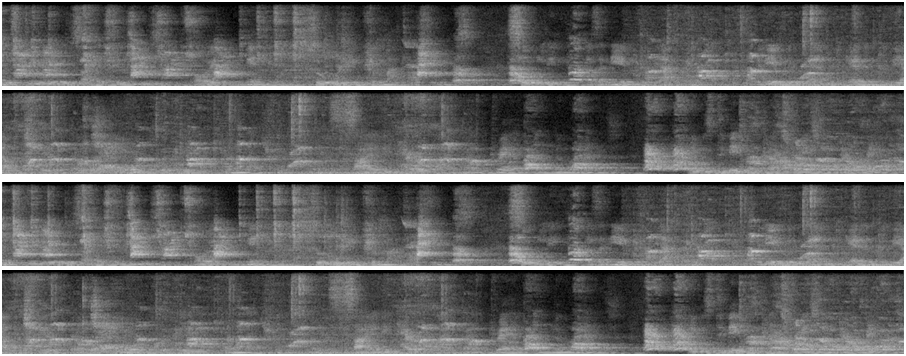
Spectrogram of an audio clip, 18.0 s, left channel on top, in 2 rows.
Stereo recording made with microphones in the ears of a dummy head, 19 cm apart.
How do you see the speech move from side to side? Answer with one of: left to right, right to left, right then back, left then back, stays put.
left to right.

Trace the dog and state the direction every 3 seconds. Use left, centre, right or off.
right, right, centre, centre, centre, right.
